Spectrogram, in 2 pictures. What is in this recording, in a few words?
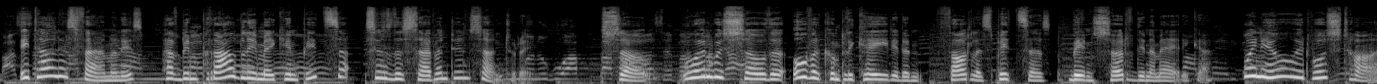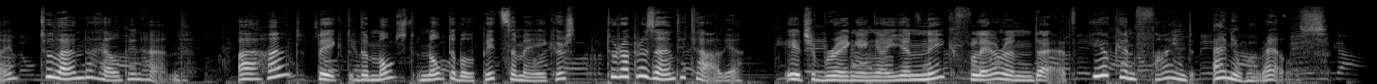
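Italian, accented English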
